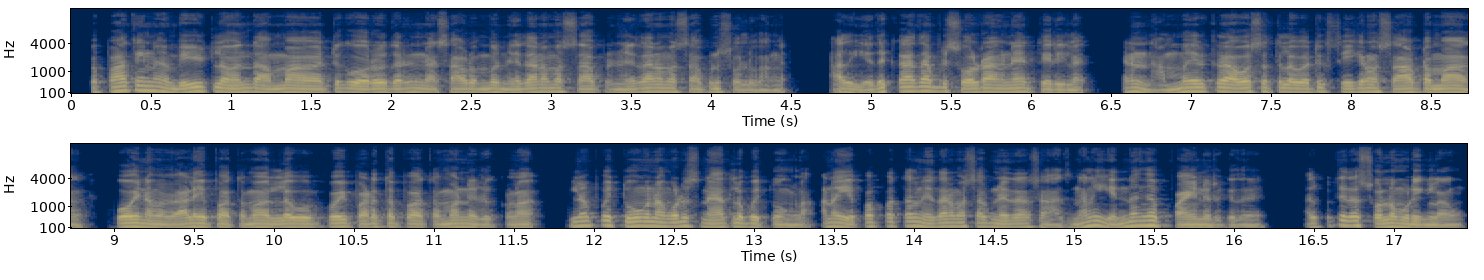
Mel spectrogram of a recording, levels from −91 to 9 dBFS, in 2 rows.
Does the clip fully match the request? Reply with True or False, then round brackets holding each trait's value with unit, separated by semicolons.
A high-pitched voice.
False (115 Hz)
